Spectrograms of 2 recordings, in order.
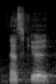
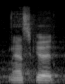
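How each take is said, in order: Both takes have the same delivery.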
